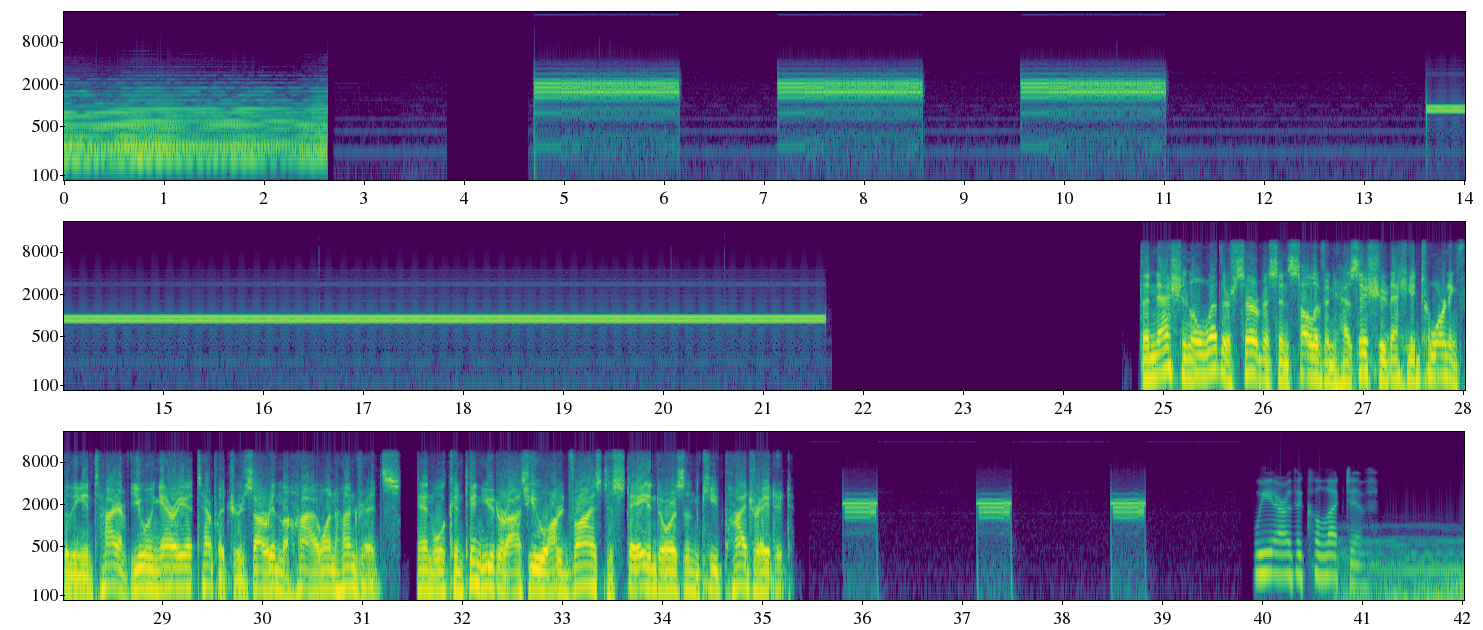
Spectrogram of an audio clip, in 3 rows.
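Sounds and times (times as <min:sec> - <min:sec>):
two-tone attention signal: 0:04.7 - 0:06.2, 0:07.2 - 0:08.6, 0:09.6 - 0:11.0, 0:35.8 - 0:36.2, 0:38.5 - 0:38.9.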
